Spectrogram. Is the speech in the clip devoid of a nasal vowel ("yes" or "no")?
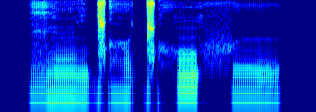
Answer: no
